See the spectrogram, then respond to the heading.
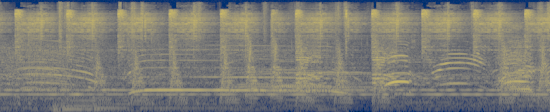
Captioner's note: crowd chanting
